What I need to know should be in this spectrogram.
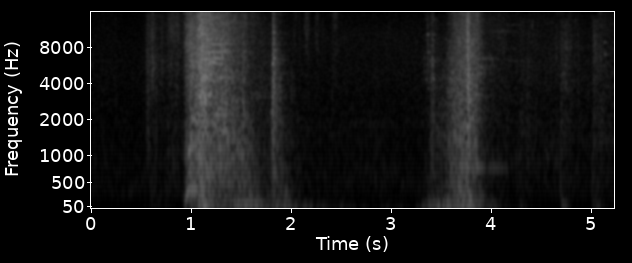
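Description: An arrow whooshes loudly from a bow.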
